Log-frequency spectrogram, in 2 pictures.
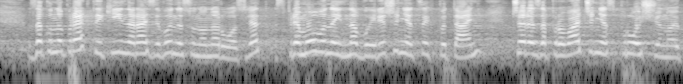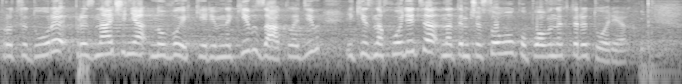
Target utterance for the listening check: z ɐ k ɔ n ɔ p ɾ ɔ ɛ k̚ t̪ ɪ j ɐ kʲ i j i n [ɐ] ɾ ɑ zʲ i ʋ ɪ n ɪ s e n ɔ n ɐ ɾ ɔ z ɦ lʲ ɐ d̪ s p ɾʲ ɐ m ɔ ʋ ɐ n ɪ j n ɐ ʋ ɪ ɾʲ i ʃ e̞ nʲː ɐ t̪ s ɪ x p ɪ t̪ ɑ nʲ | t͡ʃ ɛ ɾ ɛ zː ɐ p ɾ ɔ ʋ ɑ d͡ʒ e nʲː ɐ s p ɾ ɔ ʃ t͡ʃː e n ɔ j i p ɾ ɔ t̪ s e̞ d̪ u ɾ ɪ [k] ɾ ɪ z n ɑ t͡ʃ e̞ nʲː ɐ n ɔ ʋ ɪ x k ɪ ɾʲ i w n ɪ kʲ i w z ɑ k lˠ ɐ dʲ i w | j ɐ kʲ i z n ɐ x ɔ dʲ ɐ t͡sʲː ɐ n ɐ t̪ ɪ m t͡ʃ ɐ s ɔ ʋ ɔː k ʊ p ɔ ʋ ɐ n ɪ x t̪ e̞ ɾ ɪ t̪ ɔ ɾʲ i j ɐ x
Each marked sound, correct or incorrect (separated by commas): correct, incorrect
